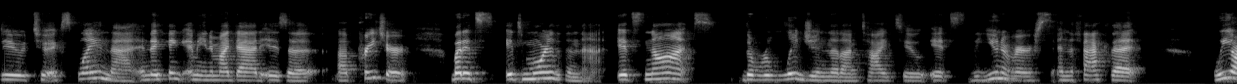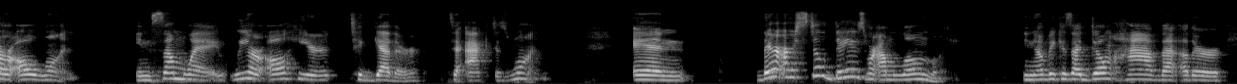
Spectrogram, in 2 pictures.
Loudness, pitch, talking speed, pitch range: -22 LUFS, 225 Hz, 165 wpm, 195-265 Hz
